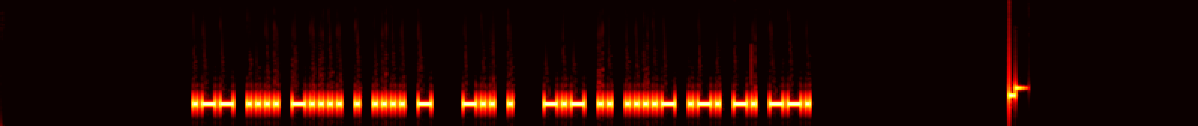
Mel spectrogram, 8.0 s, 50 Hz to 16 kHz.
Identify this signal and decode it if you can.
Morse code, heard as a keyed tone, about 40 wpm, 700 Hz. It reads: WH6EHT DE KI4RNG
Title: USA Callsign DE Callsign 40wpm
